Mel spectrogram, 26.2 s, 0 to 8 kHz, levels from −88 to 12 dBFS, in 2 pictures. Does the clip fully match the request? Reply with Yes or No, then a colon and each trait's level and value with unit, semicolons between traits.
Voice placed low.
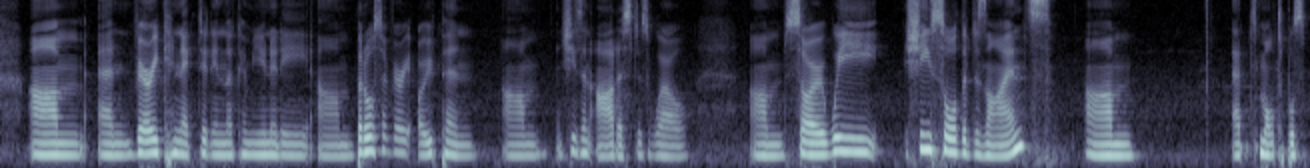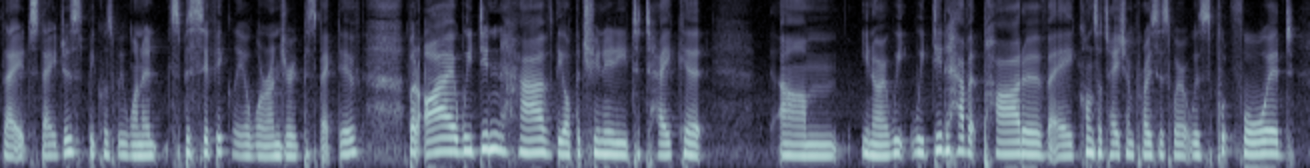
No: medium, 165 Hz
